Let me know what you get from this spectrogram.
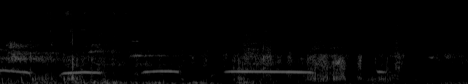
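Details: Husky farm near Rovaniemi in Finnish Lapland: Siberian huskies hold long, level, fairly low howls in a repeated series, each one or two seconds long, against a faint hissing background.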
